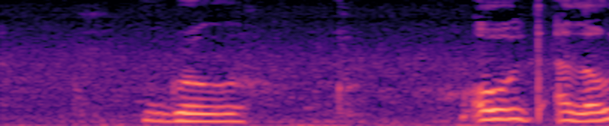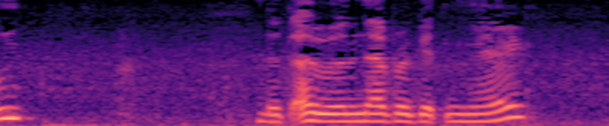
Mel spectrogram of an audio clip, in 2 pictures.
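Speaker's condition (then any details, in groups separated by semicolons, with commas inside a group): Cerebral palsy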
